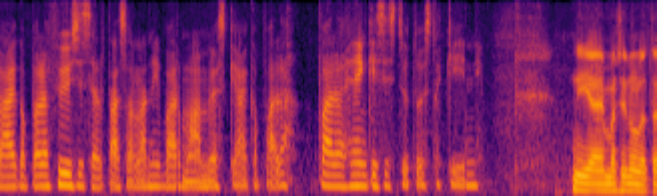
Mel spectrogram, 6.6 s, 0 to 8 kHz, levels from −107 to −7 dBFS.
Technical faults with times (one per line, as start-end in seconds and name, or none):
none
